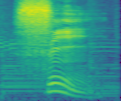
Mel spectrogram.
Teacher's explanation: For example, some may pronounce she as C. When pronouncing C, the tongue is not pushed up as much, leaving a bigger gap between the tongue and the roof of the mouth. Also, the teeth and the tongue tends to be more tense.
